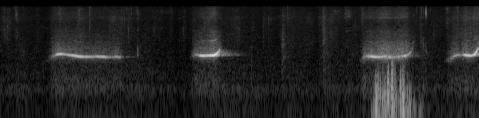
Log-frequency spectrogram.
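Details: Seven-week-old Pocket Beagle puppies from a litter, whining in four high, steady, drawn-out tones of about half a second to a second each, some lifting at the end, with a low thump beneath the third whine.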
